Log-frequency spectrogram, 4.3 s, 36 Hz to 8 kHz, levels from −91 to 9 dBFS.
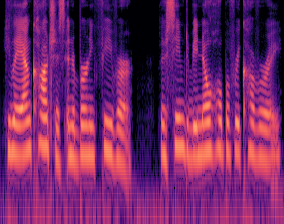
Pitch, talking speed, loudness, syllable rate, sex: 195 Hz, 210 wpm, -19 LUFS, 6.3 syllables/s, female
